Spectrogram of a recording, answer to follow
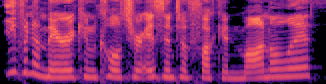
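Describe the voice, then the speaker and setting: A woman's voice: high-pitched, expressive, fast talker. A woman co-hosting a casual podcast chat, speaking in an informal, emphatic, opinionated way. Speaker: podcast co-host.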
